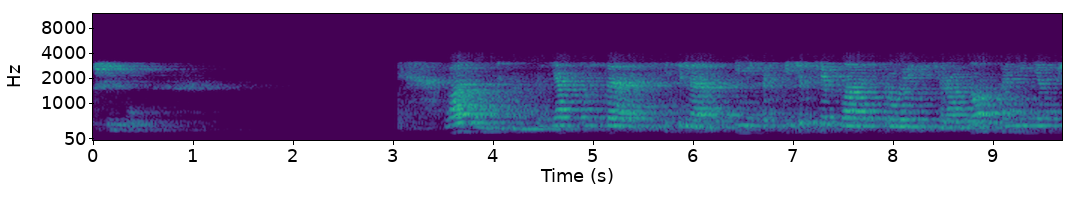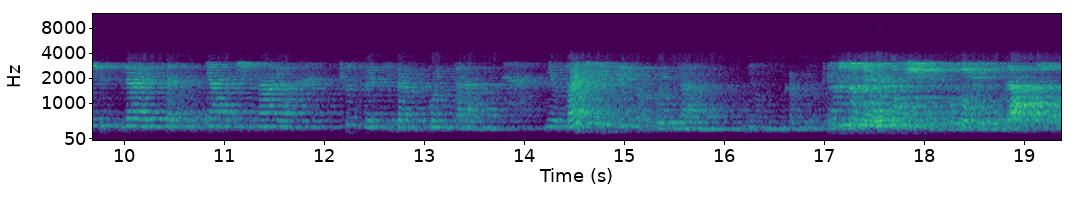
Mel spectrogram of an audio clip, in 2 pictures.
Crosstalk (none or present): present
